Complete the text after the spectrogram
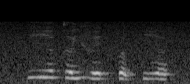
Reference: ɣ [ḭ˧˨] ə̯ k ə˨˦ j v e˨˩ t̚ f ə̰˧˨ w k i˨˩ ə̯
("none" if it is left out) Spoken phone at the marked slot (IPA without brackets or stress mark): i˧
